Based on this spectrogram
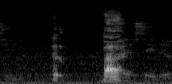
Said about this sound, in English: The hiccups? No, some belching.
